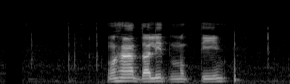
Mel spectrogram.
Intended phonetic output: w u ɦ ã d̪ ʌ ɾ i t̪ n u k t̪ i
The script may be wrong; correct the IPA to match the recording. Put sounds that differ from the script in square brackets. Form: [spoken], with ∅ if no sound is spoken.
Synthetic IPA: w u ɦ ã d̪ ʌ [l] i t̪ [m] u k t̪ i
